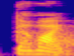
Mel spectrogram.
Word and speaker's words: Давай: We pronounce it as a. Пока. Пока. Пока is informal. Sometimes you might hear Давай, пока.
